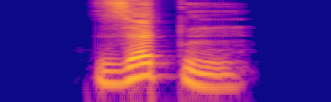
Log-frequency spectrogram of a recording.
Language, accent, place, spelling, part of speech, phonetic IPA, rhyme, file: German, Germany, Berlin, sötten, verb, [ˈzœtn̩], -œtn̩, De-sötten.ogg
- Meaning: first-person plural subjunctive II of sieden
